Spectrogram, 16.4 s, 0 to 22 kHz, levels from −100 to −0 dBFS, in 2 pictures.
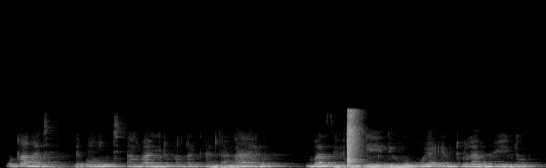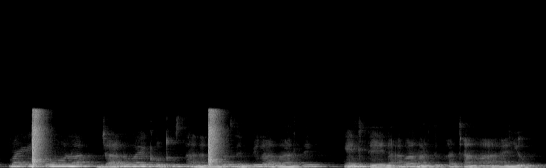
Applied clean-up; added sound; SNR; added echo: none; Snare drum; 5 dB; reverberation time 0.8 s.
